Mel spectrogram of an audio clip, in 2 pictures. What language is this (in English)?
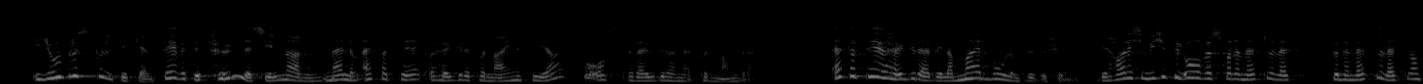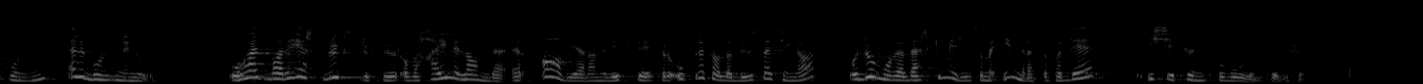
Norwegian Nynorsk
